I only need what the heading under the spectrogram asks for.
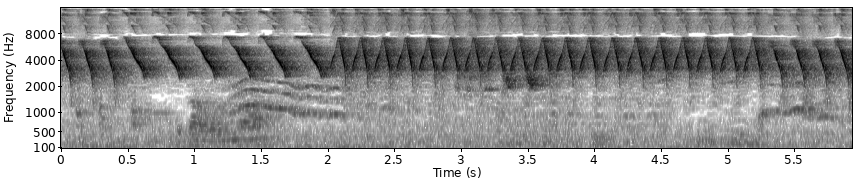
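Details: A canary in full, ornate song: after a few brief buzzy notes it launches into a fast, very regular high trill, notes swooping down in rapid succession roughly eight times a second, with a short low note near the end.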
